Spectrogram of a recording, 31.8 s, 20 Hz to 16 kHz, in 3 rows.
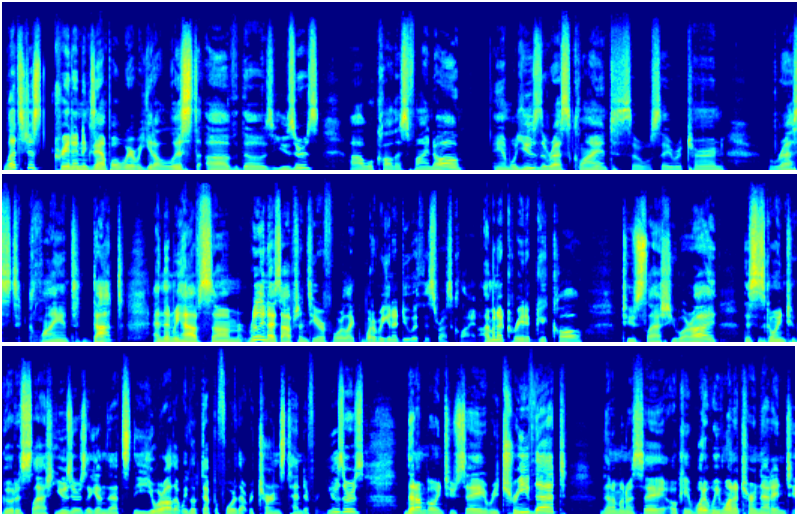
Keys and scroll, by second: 11.1 Return, 16.8 Return, 20.1 Tab, 27.8 Return.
